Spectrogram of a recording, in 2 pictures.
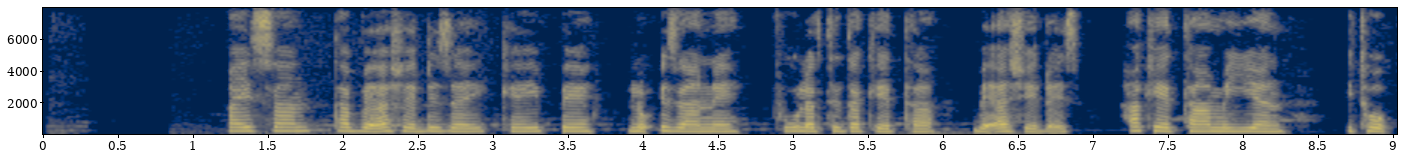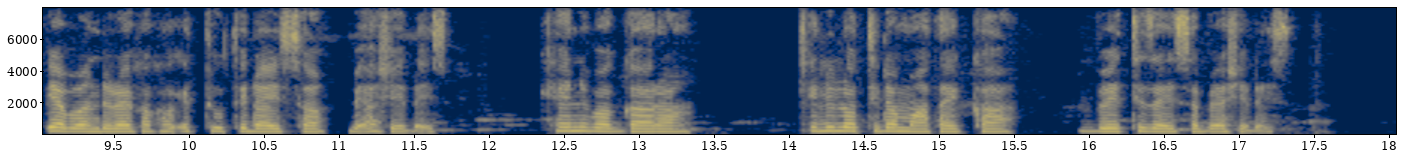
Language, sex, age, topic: Gamo, male, 18-24, government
